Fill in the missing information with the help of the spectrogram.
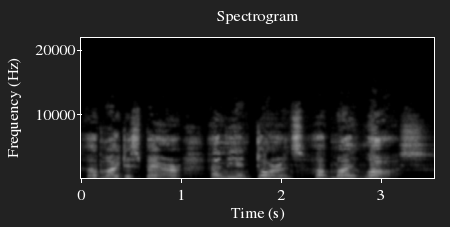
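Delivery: high, loud, frantic begging; wild pleading. A narrator's reading. A desperate lover begging her to stay, high and loud. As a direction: beg her wildly not to leave. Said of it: "wildly interrupting her".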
